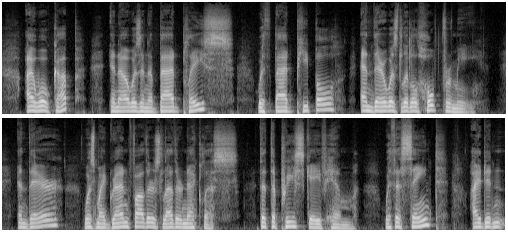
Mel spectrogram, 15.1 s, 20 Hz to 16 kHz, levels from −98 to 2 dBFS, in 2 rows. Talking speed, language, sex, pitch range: 145 wpm, English, male, 125-150 Hz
